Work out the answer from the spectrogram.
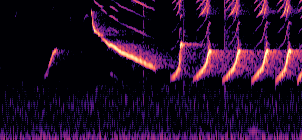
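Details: Northern Cardinal song from Angrignon Park, part of an exchange between neighbours: one rising note, a long high descending whistle, then a string of loud upslurred whistles repeated about four times a second.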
